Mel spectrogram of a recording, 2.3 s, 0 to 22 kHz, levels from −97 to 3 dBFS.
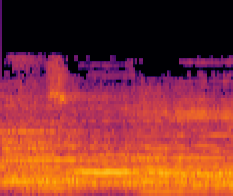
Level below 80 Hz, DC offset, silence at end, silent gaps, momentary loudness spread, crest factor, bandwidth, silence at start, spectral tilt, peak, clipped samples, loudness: -44 dBFS; under 0.1%; 0 s; none; 2 LU; 10 dB; 8 kHz; 0 s; -4 dB/octave; -8 dBFS; under 0.1%; -20 LUFS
